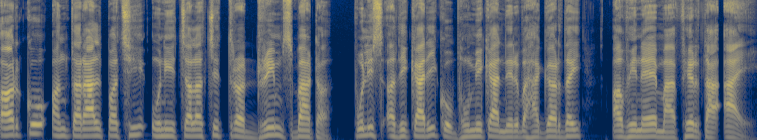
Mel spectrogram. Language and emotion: Nepali, neutral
